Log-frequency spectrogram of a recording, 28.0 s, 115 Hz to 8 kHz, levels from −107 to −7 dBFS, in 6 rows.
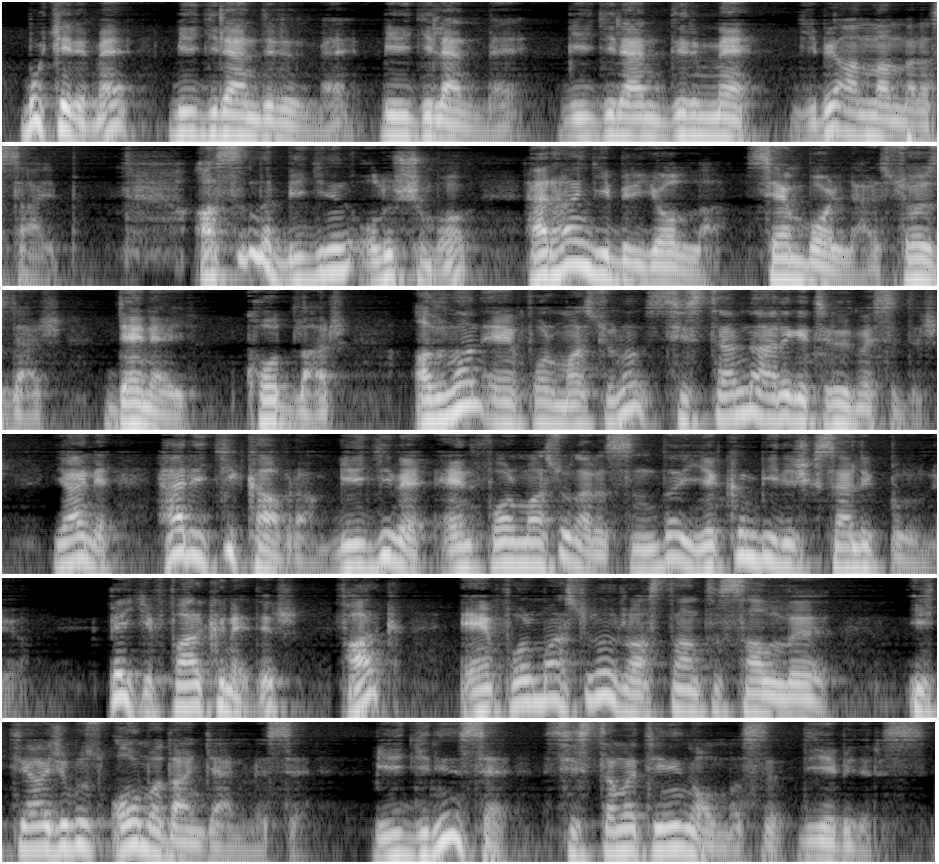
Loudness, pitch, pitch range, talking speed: -31 LUFS, 125 Hz, 100-155 Hz, 105 wpm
